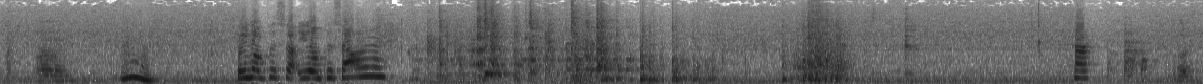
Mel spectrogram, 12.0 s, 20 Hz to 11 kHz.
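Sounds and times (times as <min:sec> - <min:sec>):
metal kitchenware clattering: 0:04.1 - 0:07.2, 0:07.8 - 0:09.2, 0:11.1 - 0:11.6.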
